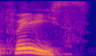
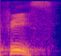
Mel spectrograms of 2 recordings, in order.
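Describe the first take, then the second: First: फेस with e gliding into i; British pronunciation of face. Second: फेस with a plain, pure e; Indian pronunciation of face. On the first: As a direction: stretch फेस into "fey-ees". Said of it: "वो बोलते हैं फेस". (फेस को फेइस जैसा, ए से ई तक) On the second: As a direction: keep one unmoving vowel in फेस. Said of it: "हम बोलते हैं फेस". (फेस में सीधा ए, बिना ई के) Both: Shown as a demonstration.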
